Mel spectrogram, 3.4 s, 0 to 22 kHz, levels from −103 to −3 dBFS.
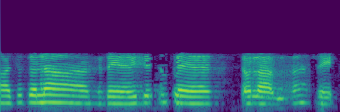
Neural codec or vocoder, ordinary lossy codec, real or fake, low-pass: codec, 16 kHz, 4.8 kbps, FACodec; AAC, 16 kbps; fake; 3.6 kHz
